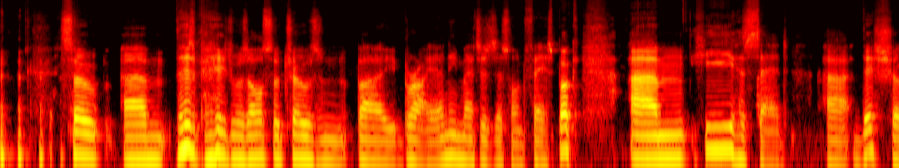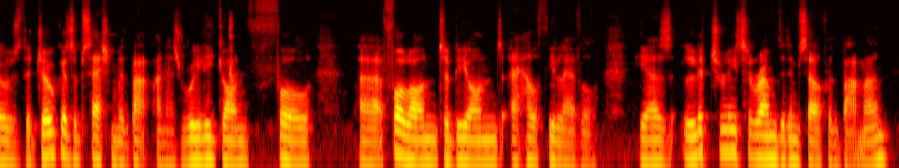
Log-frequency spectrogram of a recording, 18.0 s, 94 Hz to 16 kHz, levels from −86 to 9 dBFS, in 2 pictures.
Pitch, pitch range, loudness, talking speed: 115 Hz, 110-130 Hz, -25 LUFS, 150 wpm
